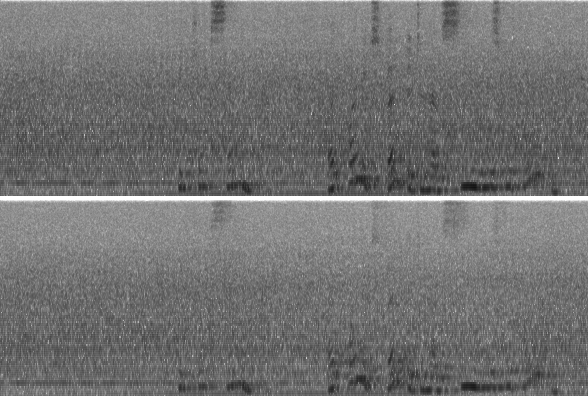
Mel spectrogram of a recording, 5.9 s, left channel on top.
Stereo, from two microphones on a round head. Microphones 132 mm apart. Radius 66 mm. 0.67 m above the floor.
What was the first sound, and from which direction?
A woman speaking, 45° left (ahead or behind).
